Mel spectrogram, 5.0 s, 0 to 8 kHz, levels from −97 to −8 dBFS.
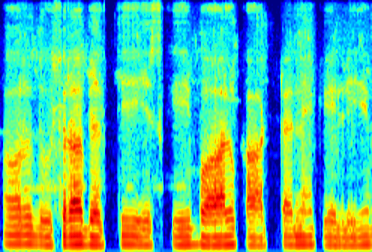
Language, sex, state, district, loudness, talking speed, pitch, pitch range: Hindi, male, Madhya Pradesh, Katni, -20 LUFS, 95 wpm, 95 Hz, 95-100 Hz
